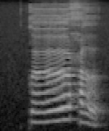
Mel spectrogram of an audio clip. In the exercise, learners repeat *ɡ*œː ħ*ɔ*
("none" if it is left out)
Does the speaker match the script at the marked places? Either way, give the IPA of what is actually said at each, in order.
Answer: k, ə

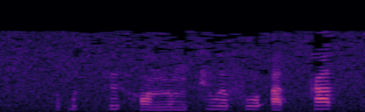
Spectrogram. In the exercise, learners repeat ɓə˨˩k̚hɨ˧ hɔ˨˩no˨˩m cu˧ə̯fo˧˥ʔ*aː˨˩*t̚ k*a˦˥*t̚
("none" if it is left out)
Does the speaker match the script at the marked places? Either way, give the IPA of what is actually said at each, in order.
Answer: a˨˩, a˦˥

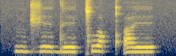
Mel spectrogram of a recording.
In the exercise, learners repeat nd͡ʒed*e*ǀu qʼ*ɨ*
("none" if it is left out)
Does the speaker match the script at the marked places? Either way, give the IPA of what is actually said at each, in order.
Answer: e, e

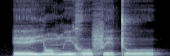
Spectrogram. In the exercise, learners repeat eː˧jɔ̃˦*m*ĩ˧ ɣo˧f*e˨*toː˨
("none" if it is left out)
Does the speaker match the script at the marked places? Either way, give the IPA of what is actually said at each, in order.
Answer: m, e˨

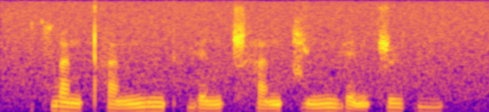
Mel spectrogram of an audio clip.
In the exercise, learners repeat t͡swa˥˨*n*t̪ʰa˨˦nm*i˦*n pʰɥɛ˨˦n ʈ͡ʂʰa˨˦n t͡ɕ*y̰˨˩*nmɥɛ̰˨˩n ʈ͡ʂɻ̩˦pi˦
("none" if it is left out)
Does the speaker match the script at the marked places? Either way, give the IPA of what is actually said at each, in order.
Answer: n, i˦, y˨˦

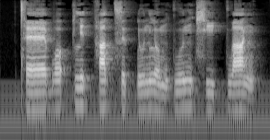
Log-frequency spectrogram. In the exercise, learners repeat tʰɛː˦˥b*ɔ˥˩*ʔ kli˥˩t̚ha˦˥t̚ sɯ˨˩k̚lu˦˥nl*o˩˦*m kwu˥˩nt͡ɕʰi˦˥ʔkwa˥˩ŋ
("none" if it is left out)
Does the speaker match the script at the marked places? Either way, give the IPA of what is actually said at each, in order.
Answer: ɔ˥˩, o˨˩

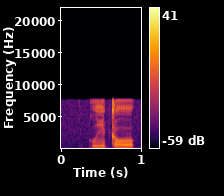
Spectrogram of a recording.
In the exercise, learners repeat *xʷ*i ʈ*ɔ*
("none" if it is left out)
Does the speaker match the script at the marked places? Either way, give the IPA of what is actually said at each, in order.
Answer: kʷ, o

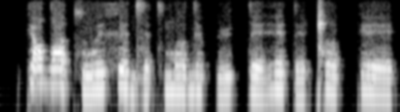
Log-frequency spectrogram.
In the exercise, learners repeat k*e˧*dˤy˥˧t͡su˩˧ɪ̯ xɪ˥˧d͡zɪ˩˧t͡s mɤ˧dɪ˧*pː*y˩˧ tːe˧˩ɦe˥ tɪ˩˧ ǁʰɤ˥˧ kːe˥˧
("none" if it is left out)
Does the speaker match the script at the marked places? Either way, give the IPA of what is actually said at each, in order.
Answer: e˥, pː

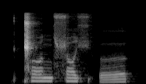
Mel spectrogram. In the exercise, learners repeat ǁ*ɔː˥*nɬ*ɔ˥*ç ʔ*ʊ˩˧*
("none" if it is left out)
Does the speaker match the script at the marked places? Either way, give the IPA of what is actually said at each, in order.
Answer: ɔ˥, ɔ˥, ʊ˩˧

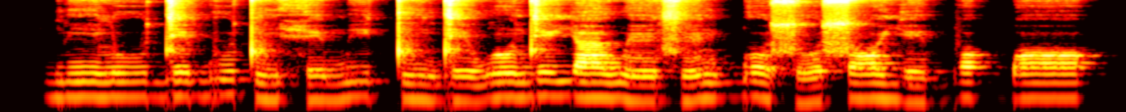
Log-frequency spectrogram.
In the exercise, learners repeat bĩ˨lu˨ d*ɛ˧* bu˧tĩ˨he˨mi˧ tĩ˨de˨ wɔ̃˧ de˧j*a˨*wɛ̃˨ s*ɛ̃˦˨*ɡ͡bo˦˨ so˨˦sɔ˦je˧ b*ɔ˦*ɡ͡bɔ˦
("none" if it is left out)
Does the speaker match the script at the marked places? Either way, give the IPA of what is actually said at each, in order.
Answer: e˧, a˧, ɛ̃˨˦, ɔ˦

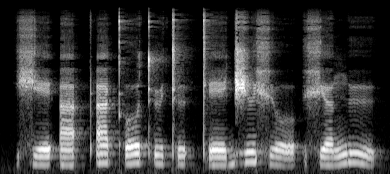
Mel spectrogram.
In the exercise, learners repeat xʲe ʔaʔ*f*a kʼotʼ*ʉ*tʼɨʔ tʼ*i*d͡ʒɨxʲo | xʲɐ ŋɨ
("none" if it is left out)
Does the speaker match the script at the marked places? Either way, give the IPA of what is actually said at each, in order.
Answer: pʼ, ʉ, e

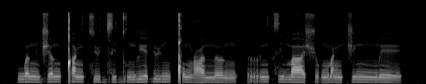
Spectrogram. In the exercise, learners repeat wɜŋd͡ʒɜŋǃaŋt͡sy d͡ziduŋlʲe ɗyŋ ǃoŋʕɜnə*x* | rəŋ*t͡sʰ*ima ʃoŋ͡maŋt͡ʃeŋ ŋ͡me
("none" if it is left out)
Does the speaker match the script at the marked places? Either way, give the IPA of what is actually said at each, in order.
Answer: ŋ, t͡s

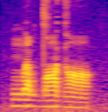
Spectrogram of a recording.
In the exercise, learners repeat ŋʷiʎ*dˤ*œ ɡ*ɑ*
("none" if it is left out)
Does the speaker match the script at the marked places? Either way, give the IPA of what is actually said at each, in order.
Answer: dˤ, ɑ

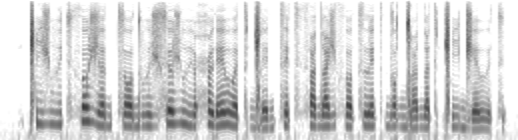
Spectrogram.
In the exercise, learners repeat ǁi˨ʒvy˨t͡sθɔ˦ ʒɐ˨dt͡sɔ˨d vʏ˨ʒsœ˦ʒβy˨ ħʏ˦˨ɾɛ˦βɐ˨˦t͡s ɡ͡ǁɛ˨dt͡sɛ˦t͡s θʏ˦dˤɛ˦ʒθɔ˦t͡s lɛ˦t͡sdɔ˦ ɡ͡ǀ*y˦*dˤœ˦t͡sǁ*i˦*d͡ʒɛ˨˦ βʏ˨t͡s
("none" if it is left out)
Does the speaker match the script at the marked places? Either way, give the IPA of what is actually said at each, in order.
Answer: y˦, i˦

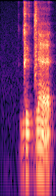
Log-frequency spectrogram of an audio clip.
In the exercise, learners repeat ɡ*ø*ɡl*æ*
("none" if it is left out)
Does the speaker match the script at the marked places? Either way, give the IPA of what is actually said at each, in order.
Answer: ø, æ

